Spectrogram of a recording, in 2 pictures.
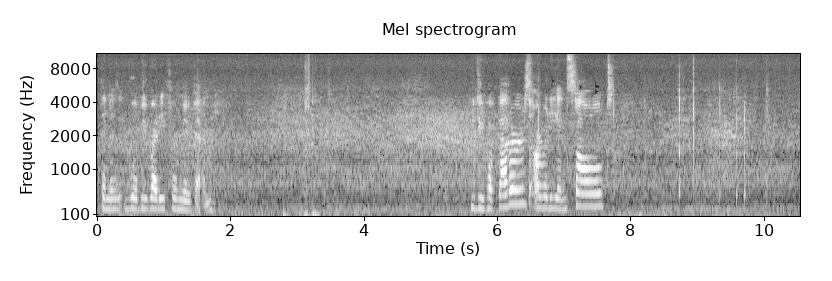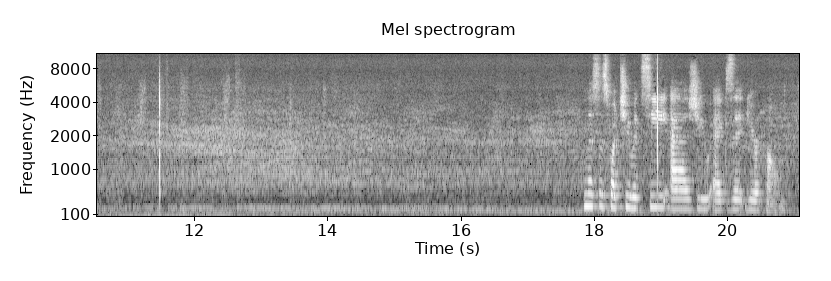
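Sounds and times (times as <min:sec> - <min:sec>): low rumble: 0:00.0 - 0:18.8.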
